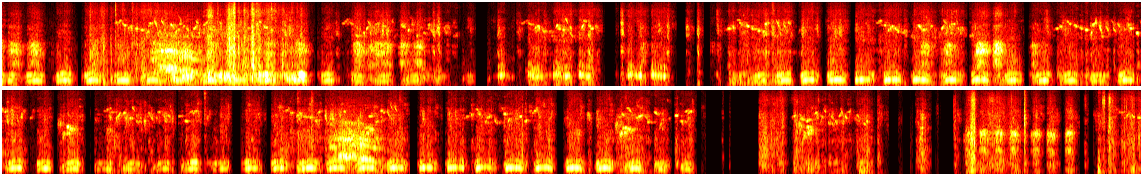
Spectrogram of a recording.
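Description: Faint bird calls: chirps over a low call repeated about three times a second, which stops about eighteen seconds in.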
